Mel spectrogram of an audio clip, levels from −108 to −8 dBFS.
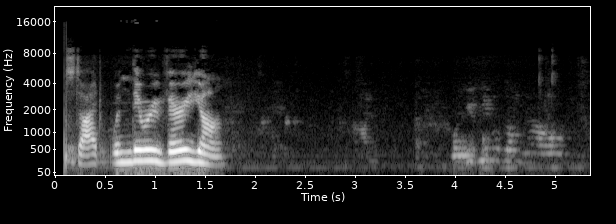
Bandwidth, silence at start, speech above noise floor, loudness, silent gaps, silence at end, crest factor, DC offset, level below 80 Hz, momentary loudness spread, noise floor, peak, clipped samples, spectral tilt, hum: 6 kHz; 0.25 s; 61 dB; -17 LUFS; none; 3.7 s; 18 dB; under 0.1%; -66 dBFS; 12 LU; -78 dBFS; -4 dBFS; under 0.1%; -8 dB/octave; none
